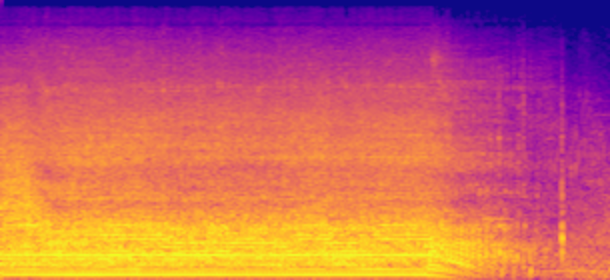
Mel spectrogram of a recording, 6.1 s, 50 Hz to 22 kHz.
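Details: Craftsman M270 159cc electric-start lawn mower engine running after a no-start fix, held at high rpm. Strong, steady high-revving drone that holds evenly without surging or missing, then winds down cleanly at shutoff. Normal running.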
